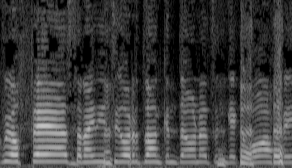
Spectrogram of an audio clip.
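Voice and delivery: fast, loud, high rush; excited. Retold or imitated. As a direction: gush about Dunkin' coffee. Craving Jersey home, hammed up.

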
